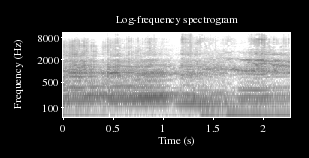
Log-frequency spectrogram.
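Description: A car engine revs hard as tires screech and skid on pavement, a loud burst of acceleration lasting a couple of seconds with a sustained squealing tone, as the driver of the car carrying Franz Ferdinand and Sophie presses the gas pedal after seeing a bomb thrown at it.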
